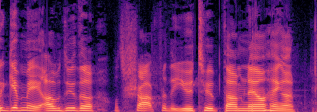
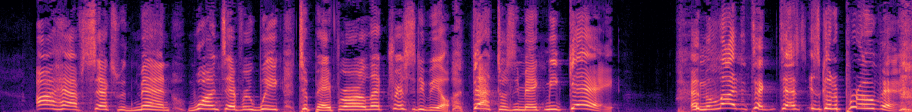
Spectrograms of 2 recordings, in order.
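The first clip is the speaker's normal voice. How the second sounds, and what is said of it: Impression of a talk-show guest. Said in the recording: “It's Maury. It's my impression of a Maury guest.”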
